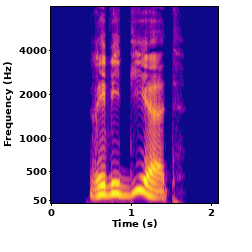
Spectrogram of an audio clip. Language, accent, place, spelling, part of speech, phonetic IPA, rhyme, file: German, Germany, Berlin, revidiert, adjective / verb, [ʁeviˈdiːɐ̯t], -iːɐ̯t, De-revidiert.ogg
- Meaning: 1. past participle of revidieren 2. inflection of revidieren: third-person singular present 3. inflection of revidieren: second-person plural present 4. inflection of revidieren: plural imperative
